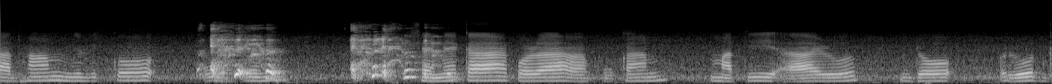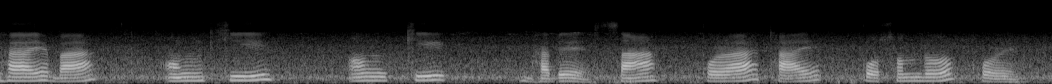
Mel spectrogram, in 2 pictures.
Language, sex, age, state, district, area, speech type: Assamese, female, 60+, Assam, Golaghat, urban, read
